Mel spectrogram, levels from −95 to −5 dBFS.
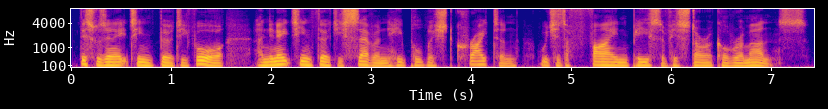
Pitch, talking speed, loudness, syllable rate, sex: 110 Hz, 180 wpm, -21 LUFS, 5.4 syllables/s, male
